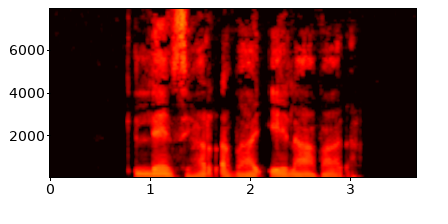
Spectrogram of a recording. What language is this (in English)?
Oromo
